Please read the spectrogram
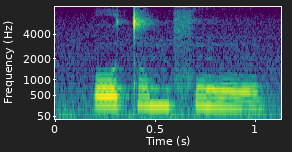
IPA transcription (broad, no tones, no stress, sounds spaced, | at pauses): o t ũ m f ũ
